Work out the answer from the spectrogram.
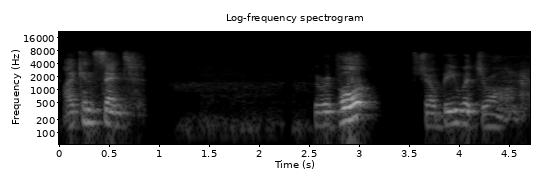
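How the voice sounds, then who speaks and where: A man acts a proud gentleman politician under pressure in a period stage drama. He speaks formally and stiffly, and the recording is dull and lo-fi. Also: fairly high pitch, lively intonation, slow. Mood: cornered, defeated. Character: proud English gentleman politician, indignant and cornered. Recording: dull, lo-fi microphone sound.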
